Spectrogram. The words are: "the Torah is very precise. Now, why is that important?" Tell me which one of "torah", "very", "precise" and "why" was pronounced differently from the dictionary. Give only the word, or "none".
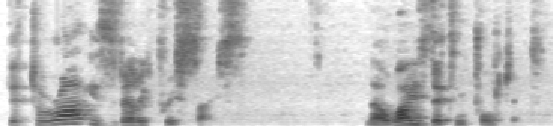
none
